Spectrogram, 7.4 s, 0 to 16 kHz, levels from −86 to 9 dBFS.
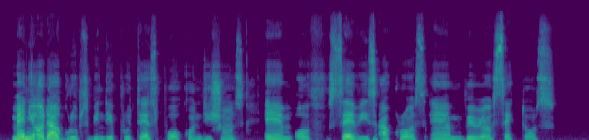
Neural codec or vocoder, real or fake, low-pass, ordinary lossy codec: vocoder, 48 kHz, 128 mel bands, Vocos; fake; 14.4 kHz; none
